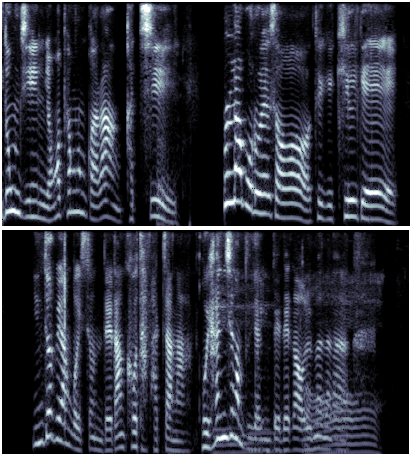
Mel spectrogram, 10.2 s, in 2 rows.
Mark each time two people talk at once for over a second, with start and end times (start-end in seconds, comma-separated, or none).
7.7-9.4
